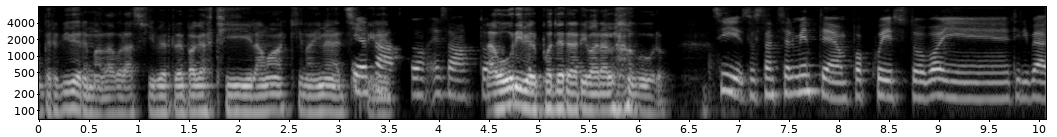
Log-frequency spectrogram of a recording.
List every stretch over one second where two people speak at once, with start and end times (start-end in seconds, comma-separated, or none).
none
